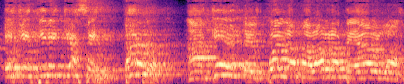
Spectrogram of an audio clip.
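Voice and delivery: high-pitched, fervent pulpit proclamation; full-force preaching. Acted. Preacher urges congregation to accept Christ, full-force preaching. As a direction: cry the word out with long, stretched key phrases.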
